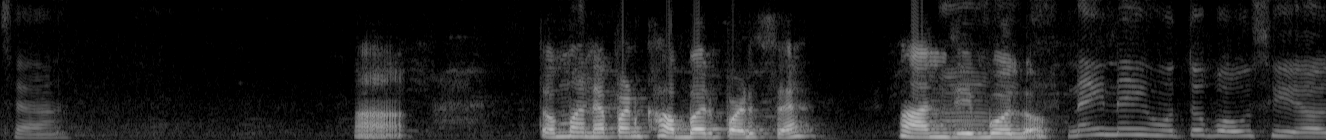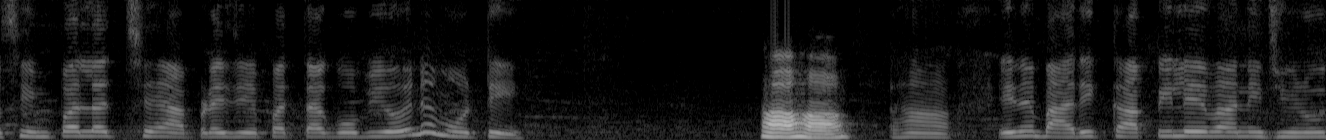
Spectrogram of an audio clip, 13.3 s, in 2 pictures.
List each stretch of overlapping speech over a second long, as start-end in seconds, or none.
none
